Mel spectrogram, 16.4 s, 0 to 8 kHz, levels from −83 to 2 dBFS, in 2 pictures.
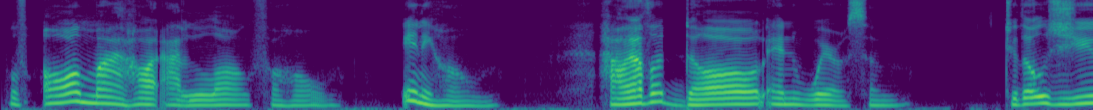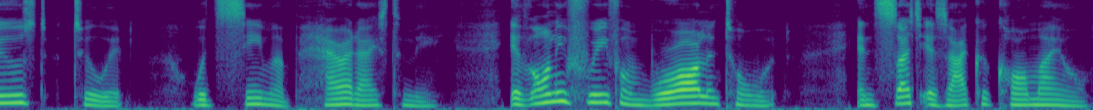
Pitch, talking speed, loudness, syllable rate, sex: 160 Hz, 145 wpm, -21 LUFS, 4.1 syllables/s, female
